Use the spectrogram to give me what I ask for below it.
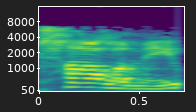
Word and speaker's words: Ptolemy: I know it has a P at the beginning of it, but it's pronounced without the P. It's Ptolemy was given Egypt, the Ptolemaic dynasty that went through that period for some 300 years.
